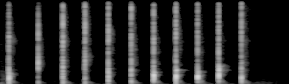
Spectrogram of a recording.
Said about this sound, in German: Nur ganz einfach. Mit unserem eigenen Körper. Ich kann klatschen.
